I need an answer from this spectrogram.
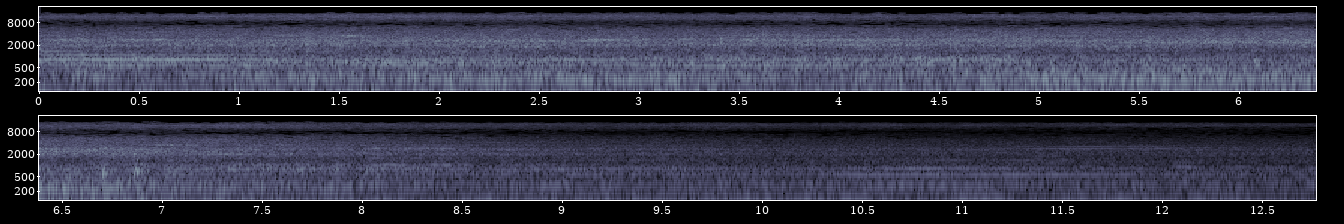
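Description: An EMU local train running past at speed: a loud, steady rumble of wheels on the rails with a few steady tones over it. The sound dies away after the last coach passes about seven seconds in.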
